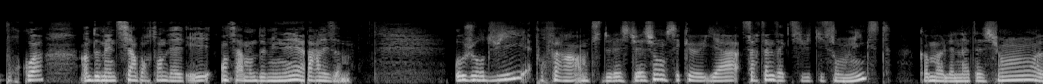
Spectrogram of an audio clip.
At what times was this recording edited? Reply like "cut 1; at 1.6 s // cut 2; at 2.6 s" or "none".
cut 1; at 1.8 s // cut 2; at 2.1 s // cut 3; at 3.0 s // cut 4; at 5.3 s // cut 5; at 6.0 s // cut 6; at 7.4 s // cut 7; at 8.1 s

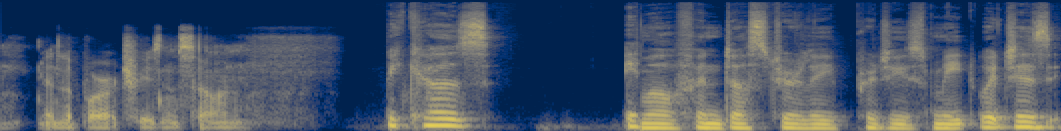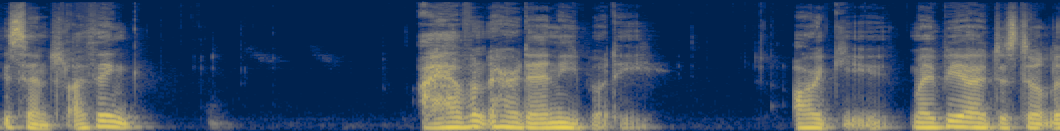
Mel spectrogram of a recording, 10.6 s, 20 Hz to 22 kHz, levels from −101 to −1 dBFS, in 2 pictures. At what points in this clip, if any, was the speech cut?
cut 1; at 3.2 s

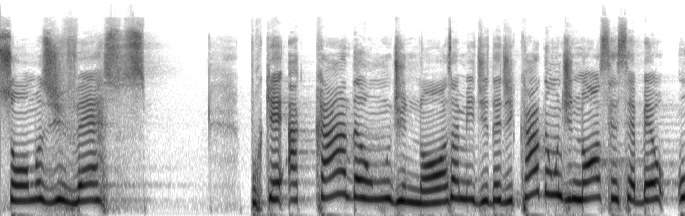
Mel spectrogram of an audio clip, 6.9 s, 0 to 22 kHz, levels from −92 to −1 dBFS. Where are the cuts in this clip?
cut 1; at 4.5 s // cut 2; at 5.1 s

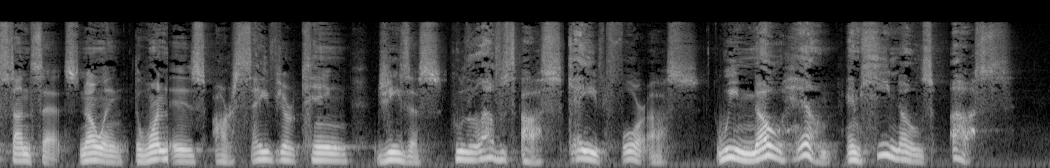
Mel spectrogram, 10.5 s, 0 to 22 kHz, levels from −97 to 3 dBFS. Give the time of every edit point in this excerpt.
cut 1; at 1.3 s // cut 2; at 1.7 s // cut 3; at 4.5 s // cut 4; at 5.6 s // cut 5; at 6.1 s // cut 6; at 7.1 s // cut 7; at 8.4 s

